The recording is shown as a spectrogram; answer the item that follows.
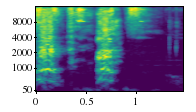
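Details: Two loud, rasping barks from a household dog known for biting, followed by a quiet growl-like rumble.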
